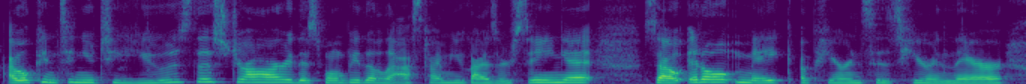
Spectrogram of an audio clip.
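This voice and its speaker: A young woman with a stuffed-up, hoarse voice from a cold, chatting enthusiastically to her viewers in a casual book vlog. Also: medium pitch, normal speed. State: sick and congested, hoarse. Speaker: book vlogger. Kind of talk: casual vlog chat to camera.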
